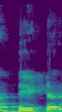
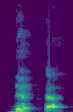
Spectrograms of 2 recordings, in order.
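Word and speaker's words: debt: जाती है पता है अगेन बी साइलेंट क्या कहा जाता है बैड डेट नॉट डेप्ट बैड डेट बैड डेट्स मतलब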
